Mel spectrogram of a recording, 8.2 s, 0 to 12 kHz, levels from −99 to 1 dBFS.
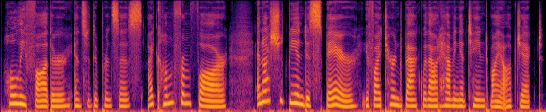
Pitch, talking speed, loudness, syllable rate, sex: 205 Hz, 175 wpm, -19 LUFS, 4.8 syllables/s, female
